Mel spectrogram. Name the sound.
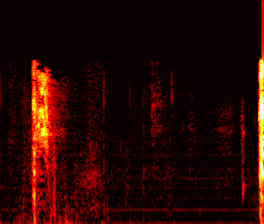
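coughing fit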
